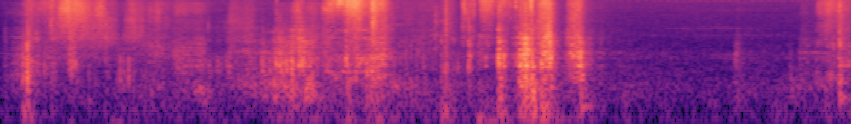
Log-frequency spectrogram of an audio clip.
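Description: A wireless keyboard being pushed and slid out of its white cardboard packaging tray: cardboard and keyboard rubbing and scraping in several strokes, stopping about six seconds in.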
